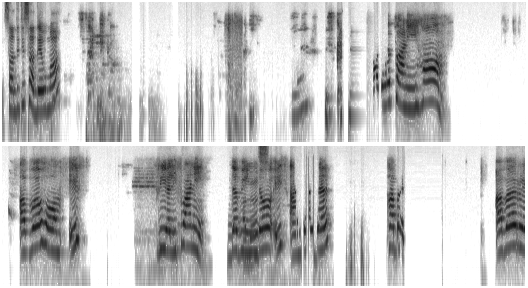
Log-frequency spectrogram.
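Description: A child reads aloud slowly through an online call.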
